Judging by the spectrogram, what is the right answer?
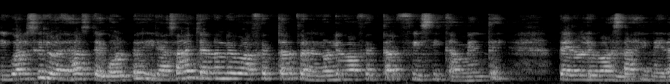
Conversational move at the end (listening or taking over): listening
